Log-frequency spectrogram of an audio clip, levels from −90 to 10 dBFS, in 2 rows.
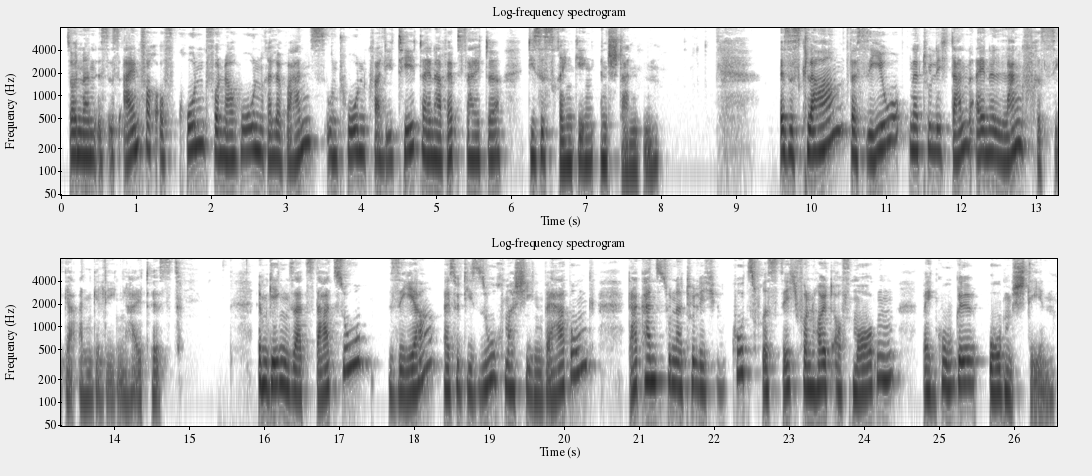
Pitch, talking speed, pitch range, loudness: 160 Hz, 110 wpm, 145-185 Hz, -19 LUFS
